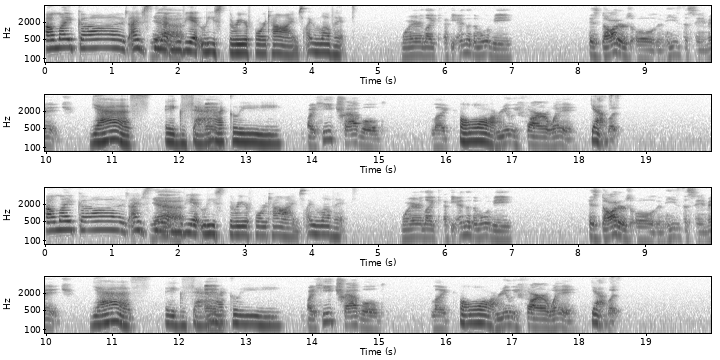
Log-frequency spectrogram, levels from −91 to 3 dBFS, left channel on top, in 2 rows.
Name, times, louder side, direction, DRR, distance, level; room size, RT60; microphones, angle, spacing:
voice 1, 0.0-4.5 10.7-11.3 11.8-13.5 16.2-16.8 18.2-18.4, left 4 dB, 75° left, 0.5 m, -25 dB
voice 2, 1.6-2.1 5.3-7.0 8.1-10.4 12.4-12.7 13.3-13.4 13.9-15.0 15.8-16.0 16.7-17.9 18.4-18.6, equal, 75° right, 1.3 m, -31 dB
3.2 x 2.2 x 2.4 m
head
